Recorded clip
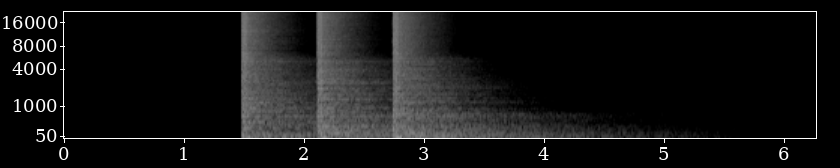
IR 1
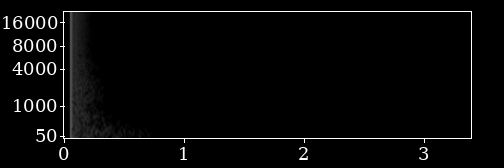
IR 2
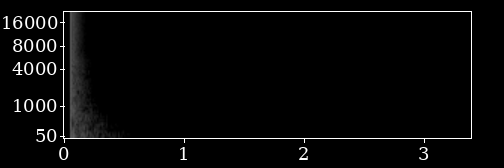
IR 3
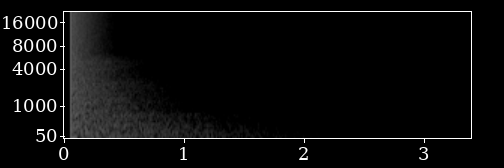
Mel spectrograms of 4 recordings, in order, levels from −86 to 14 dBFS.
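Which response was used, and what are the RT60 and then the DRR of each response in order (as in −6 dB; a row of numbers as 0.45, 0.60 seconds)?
3; 1.2, 0.55, 2.3 seconds; 7.5, 1.5, −2.5 decibels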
